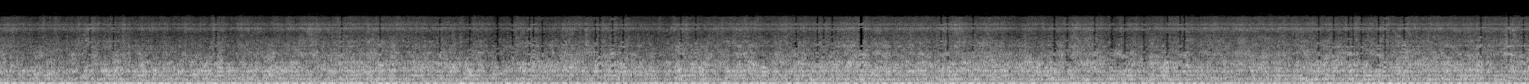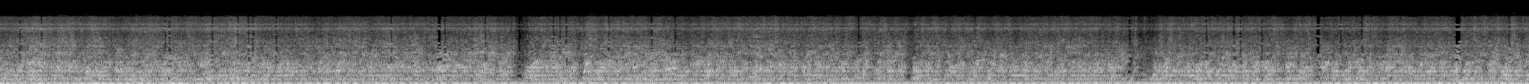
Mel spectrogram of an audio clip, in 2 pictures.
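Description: A drain jetter running steadily: the engine and high-pressure pump work at a constant load while the jetting hose washes out the blocked drain.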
